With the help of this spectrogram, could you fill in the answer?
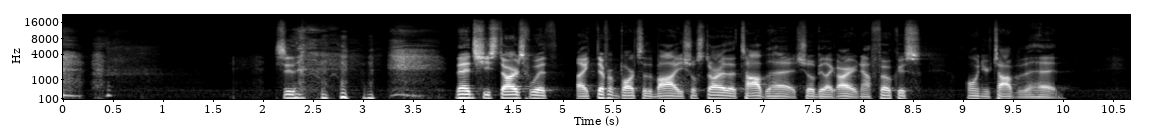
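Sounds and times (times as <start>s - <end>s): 
exaggerated heavy breathing: 0.0s - 2.1s, 3.2s - 3.9s
speech: 2.2s - 10.1s.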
